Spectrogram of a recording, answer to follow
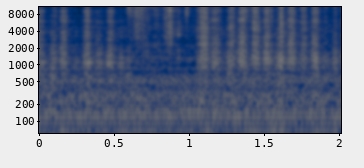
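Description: Gold coin-style scratcher rubbing the silver latex coating off a scratch-off lottery ticket in rapid, faint, even strokes.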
